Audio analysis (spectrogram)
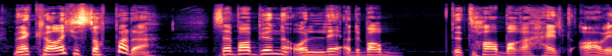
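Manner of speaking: mye høyere og kraftigere i gjenopplevd glede; begeistret. Real, not acted. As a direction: bryter løs i fryd mens han forteller. Forteller om latteranfall i ånden. (høyt og høyere, full av glede)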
